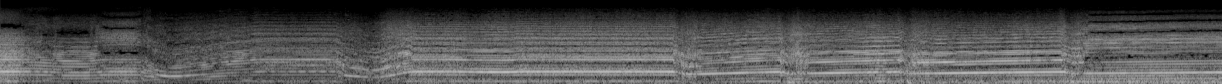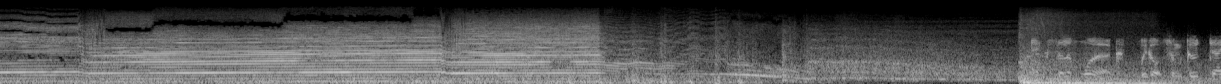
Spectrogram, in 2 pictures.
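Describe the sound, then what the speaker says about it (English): A Formula One car in the F1 2012 video game accelerates hard down the track, engine whine climbing steadily through several gear changes, loud and close, before a sudden drop at the end. "Head down the track, accelerating past 160 miles per hour, then brake so that you come to a complete stop in the designated area."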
